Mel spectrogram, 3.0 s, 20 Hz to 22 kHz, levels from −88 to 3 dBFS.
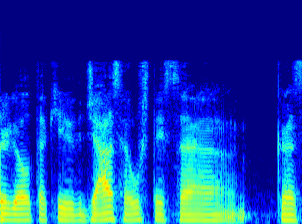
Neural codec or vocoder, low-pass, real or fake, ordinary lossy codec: codec, 16 kHz, 1.1 kbps, Voila-Tokenizer; 7.2 kHz; fake; AAC, 32 kbps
